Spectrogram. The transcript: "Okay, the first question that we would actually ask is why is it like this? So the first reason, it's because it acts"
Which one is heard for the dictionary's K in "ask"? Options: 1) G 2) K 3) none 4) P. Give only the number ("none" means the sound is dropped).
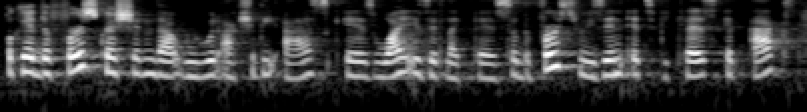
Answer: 2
